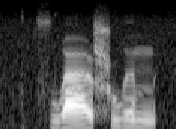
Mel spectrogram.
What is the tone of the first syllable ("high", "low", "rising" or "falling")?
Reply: rising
